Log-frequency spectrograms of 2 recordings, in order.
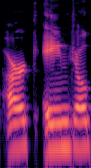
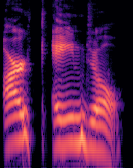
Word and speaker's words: Archangel: You know, I find it ironic that she cannot say Archangel correctly, seeing how the ch in her last name is pronounced C and not CH. It's Archangel, Leticia, not Arch Angel.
